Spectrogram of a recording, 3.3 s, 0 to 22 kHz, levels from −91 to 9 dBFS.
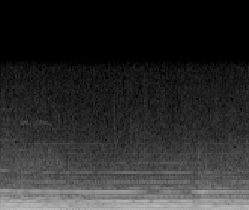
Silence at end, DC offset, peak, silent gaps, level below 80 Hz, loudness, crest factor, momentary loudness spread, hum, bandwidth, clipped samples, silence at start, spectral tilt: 0 s; under 0.1%; -8 dBFS; none; -30 dBFS; -22 LUFS; 14 dB; 4 LU; 50 Hz at -30 dBFS; 9.6 kHz; under 0.1%; 0 s; -8 dB/octave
